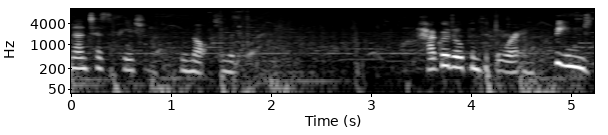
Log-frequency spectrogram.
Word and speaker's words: Hagrid: believe it is of Eastern European Origins so Hagrid would be the uh correct pronunciation yes I assume you're aware what uh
